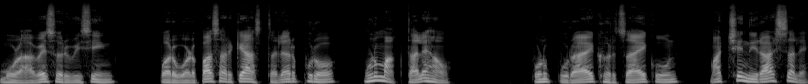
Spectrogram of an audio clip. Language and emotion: Goan Konkani, sad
